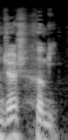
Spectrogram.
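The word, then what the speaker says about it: Homme: ça se disait homie parce qu'il y avait justement des francophones, des Québécois à la con qui lui demandaient comment ça se prononçait et ça se prononce bien homie. Et d'ailleurs, bah, si on peut en attester, il y a le podcast qu'il anime sur la radio de iTunes, hein, le Beats One, qui s'appelle Alligator Hour, et il prononce bien Josh Homie.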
